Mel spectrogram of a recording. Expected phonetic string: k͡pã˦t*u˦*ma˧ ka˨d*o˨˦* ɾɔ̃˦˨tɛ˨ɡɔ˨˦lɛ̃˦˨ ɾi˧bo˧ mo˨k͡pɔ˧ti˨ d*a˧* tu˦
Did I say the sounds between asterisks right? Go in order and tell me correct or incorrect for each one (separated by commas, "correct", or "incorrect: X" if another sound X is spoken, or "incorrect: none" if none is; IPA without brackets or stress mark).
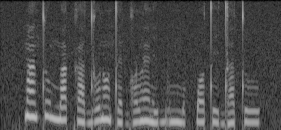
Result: incorrect: u˦˨, correct, incorrect: a˨˦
